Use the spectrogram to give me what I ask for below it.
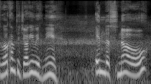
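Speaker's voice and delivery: bright, loud, upbeat hello to viewers; excited greeting. Real, not acted. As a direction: greet your audience with energy. Upbeat vlog intro greeting.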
